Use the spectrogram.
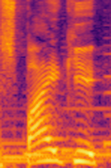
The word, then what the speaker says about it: Spike: Súbete a las olas hasta Spike Island (pronunciada Spaike), conocida como el Alcatraz de Irlanda y que alguna vez fue la prisión más grande del mundo.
